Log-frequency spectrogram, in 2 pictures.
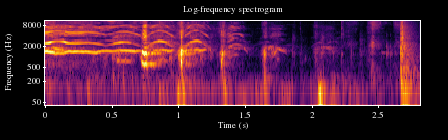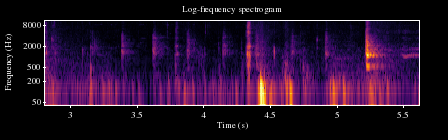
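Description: People laughing hard: a high, wavering squeal of laughter over the first second and a half, then scattered short gasps and clicks as the laughter goes breathless.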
